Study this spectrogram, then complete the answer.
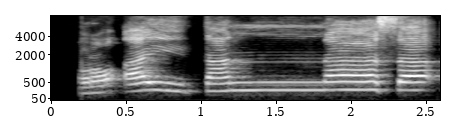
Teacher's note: नून पे जब भी तशदीद हो, नून की आवाज को हम नाक के बांसे में ले आते हैं और उस कंडीशन को हम कहते हैं गुन्ना करना।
